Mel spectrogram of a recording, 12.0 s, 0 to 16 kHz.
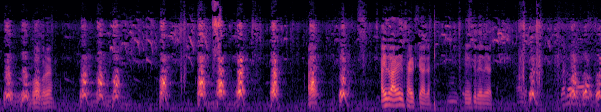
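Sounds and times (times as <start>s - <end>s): dogs barking: 0.0s - 7.4s, 10.4s - 12.0s.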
